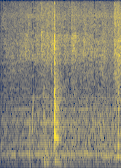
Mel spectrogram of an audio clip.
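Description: Rustling and handling noise from a person moving about, with one sharp knock about a second in, over a steady low hum.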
